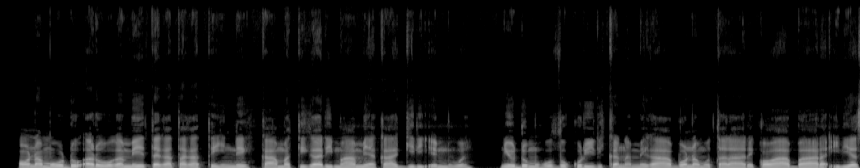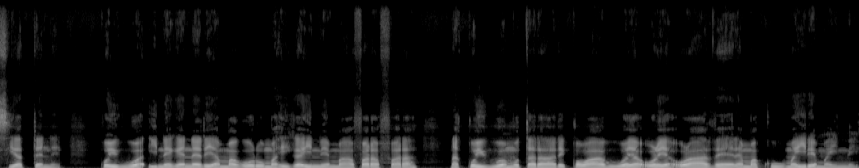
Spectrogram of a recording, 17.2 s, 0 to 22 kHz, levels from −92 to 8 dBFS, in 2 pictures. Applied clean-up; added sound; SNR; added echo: neural mask model DeepFilterNet 3.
